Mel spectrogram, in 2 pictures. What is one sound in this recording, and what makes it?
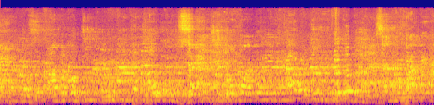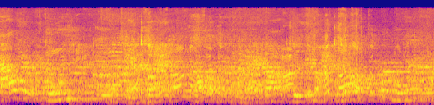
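A young man beatboxes rapidly into a microphone over a loudspeaker.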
